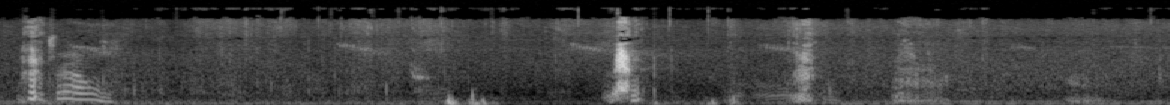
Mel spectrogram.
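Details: Great Pyrenees puppies give short, sharp barks, a gag and a brief whiny yelp, with voices nearby.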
